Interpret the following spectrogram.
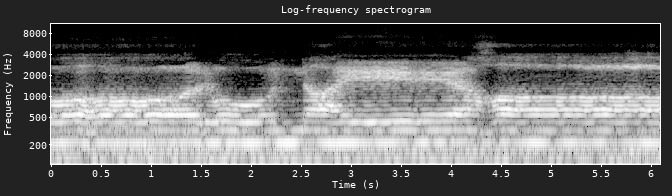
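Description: A man's voice intoning a mantra-like chant, held on one steady pitch while the vowel sounds change, with a short break about four seconds in.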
